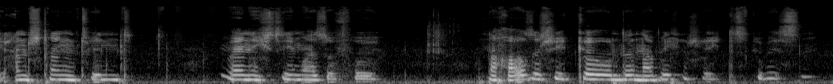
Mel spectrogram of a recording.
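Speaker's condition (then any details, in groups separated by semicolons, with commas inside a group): Spasticity from birth; multiple sclerosis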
